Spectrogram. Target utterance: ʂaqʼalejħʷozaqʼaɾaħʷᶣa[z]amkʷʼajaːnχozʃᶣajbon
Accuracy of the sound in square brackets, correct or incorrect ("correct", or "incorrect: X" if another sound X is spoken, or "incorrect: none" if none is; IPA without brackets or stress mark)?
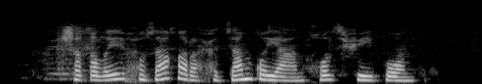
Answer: incorrect: d͡z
